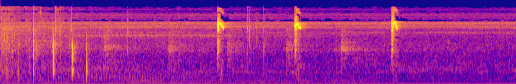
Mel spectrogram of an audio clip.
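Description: A steady high insect drone, like crickets, runs under three short, sharp high-pitched chirps about a second apart, which are the loudest sounds. A few light clicks fall in the first second.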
